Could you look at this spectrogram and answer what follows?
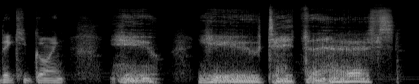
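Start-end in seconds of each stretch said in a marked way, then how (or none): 1.1-4.0 rough, raspy, creaky voice, dragged very slow. Game master voicing figures moving toward the players, in a raspy voice. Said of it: "and in a raspy voice".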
